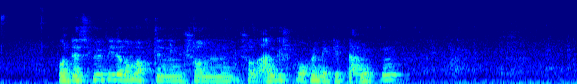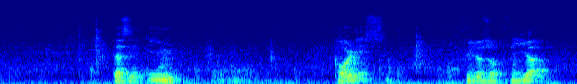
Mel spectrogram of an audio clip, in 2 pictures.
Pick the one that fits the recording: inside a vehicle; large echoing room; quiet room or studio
large echoing room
